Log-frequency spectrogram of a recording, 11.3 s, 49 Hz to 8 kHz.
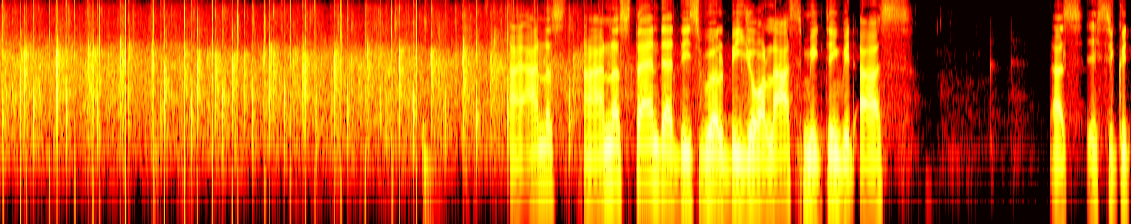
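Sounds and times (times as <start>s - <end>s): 
audience applause: 0.0s - 7.5s
speech: 5.1s - 9.1s, 10.5s - 11.3s.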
